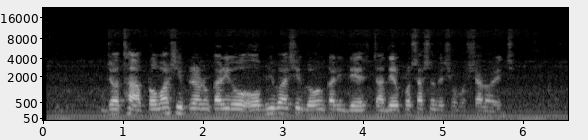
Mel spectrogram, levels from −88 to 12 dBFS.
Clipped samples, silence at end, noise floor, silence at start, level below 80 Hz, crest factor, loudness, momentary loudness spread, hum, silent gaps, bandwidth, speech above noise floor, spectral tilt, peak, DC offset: under 0.1%; 0.35 s; -47 dBFS; 0.2 s; -48 dBFS; 20 dB; -24 LUFS; 10 LU; none; none; 11 kHz; 23 dB; -6.5 dB/octave; -4 dBFS; under 0.1%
